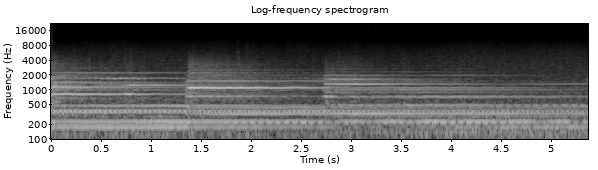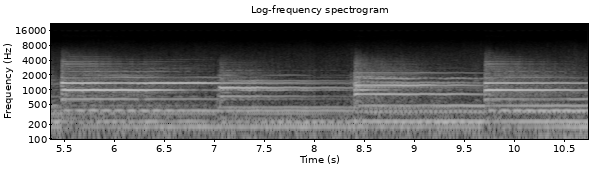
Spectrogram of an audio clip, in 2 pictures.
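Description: Bells chiming a slow melody, roughly one stroke every second and a half, with a longer pause about three seconds in. Each note rings on under the next.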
